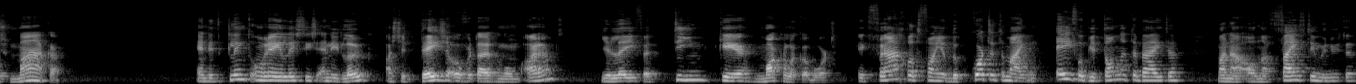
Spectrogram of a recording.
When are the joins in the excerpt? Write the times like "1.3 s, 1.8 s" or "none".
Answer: 3.8 s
